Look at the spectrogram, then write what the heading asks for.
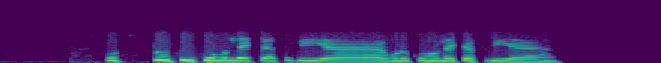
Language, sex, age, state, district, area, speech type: Santali, female, 30-45, Jharkhand, Seraikela Kharsawan, rural, conversation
